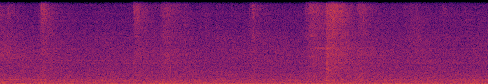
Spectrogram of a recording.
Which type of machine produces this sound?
fan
